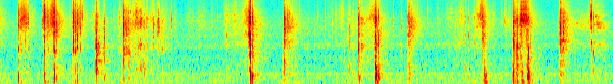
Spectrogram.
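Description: Tarot cards being shuffled by hand and dealt onto a wooden table: faint, irregular soft clicks and slaps of card on card, with a small cluster near the end.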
